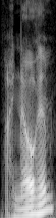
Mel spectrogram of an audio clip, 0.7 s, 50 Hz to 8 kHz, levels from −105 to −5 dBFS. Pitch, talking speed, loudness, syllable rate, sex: 115 Hz, 255 wpm, -15 LUFS, 5.1 syllables/s, male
